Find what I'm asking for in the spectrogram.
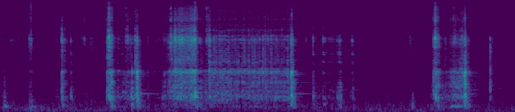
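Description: Clicks, then a bright metallic ring of about a second and a half, then two short bursts; the bell rings cleanly and strongly.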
